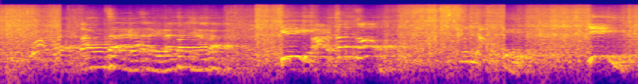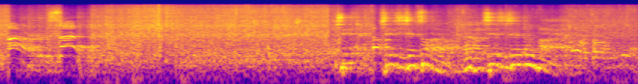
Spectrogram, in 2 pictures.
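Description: A man calls out instructions loudly nearby.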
